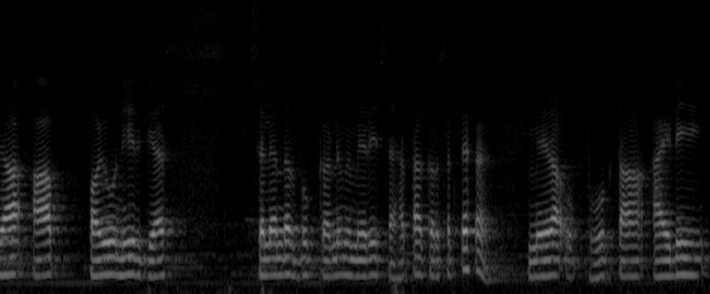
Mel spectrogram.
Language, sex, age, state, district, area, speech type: Hindi, male, 45-60, Bihar, Madhepura, rural, read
